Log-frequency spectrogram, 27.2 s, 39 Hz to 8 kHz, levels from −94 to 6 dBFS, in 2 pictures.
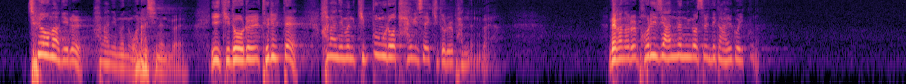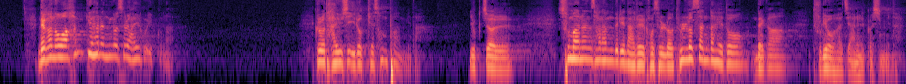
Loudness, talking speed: -21 LUFS, 265 characters per minute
